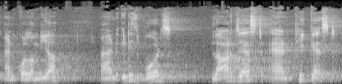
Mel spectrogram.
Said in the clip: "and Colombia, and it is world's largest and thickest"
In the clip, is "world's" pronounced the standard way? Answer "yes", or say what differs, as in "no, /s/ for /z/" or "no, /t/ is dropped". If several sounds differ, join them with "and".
no, /l/ is dropped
